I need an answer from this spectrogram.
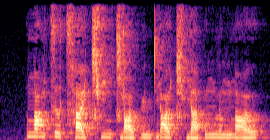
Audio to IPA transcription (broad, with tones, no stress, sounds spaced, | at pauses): n̪ ɑ˥˨ ŋ t͡s ɹ̩˥˨ t͡sʰ a˨˦ ɪ̯ t͡ɕʰ i˨˦ ŋ t͡ɕ j ɑ˨˩ ʊ̯ p y˨˦ n t̪ j ɑ˥˨ ʊ̯ t͡ɕʰ j ä˨˩ p ʊ˦ ŋ l ʊ˨˦ ŋ n̪ ɑ˨˦ ʊ̯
